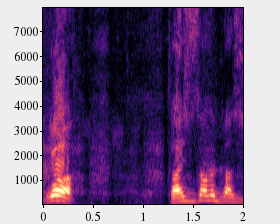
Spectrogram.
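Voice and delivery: ordinary delivery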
